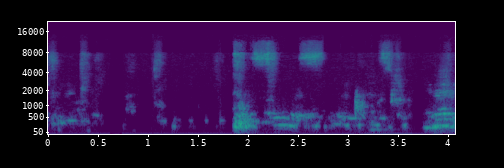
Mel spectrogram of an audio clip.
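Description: Faint, choppy voices of people in the room, heard through a phone streaming into a video call, the sound cutting in and out between snatches.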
